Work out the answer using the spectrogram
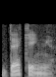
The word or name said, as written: decking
